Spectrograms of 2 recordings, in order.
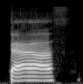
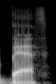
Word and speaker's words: bath: The classic example is the a sound in words like like bath, dance, pass, can't. Instead of that short a sound like in cat, it's often a longer, more open a sound. More like the a in father.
